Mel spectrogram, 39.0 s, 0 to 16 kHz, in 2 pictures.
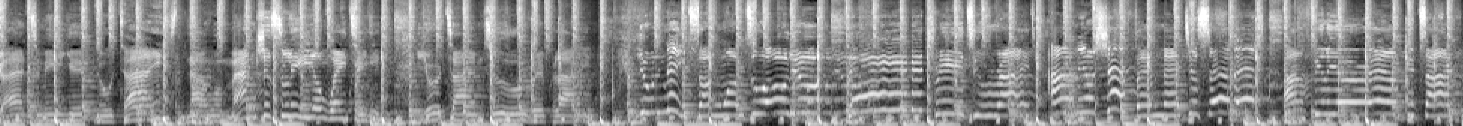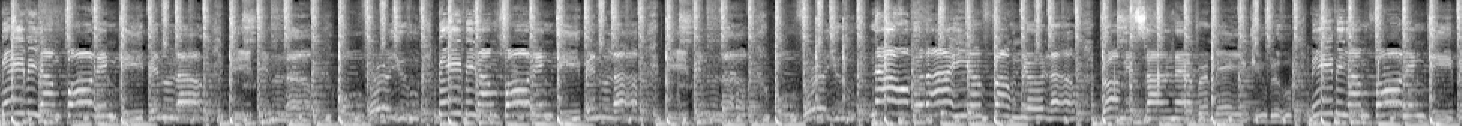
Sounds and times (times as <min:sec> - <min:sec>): Happy music: 0:00.0 - 0:39.0.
